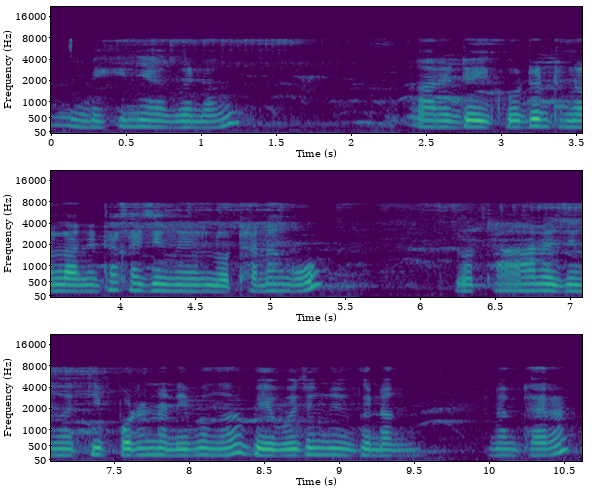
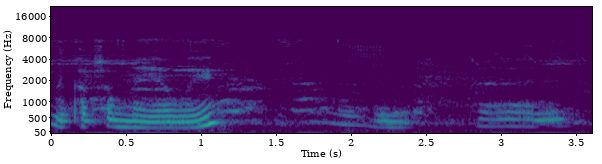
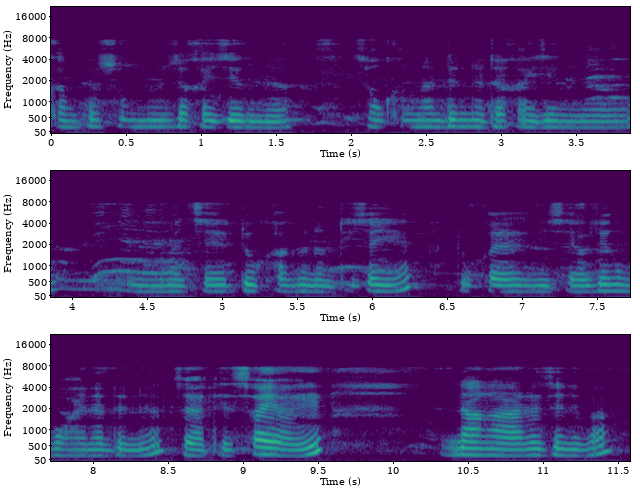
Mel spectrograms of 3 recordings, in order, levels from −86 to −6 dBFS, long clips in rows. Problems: constant background noise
